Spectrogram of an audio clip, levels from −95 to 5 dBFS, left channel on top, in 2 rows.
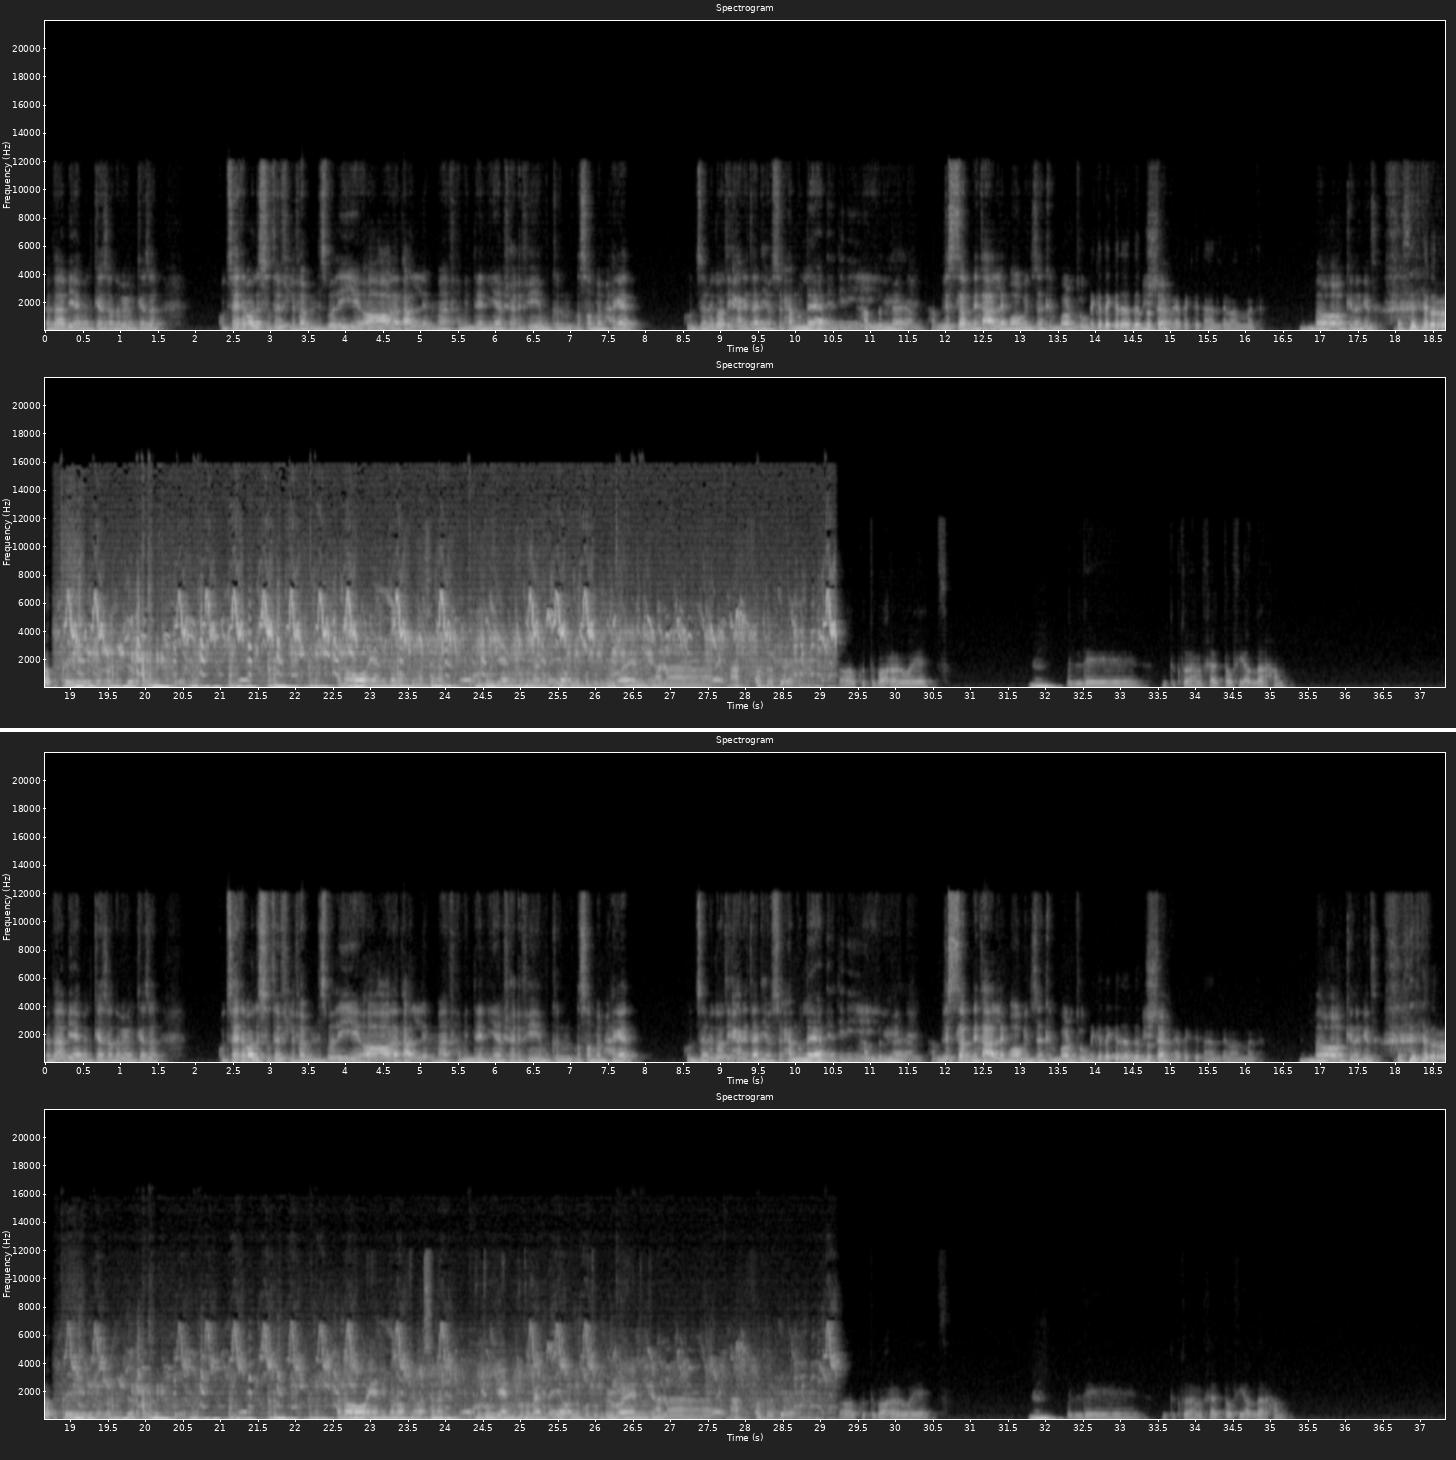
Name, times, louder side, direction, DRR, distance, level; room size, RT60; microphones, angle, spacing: voice 1, 0.0-1.8 2.3-7.9 8.5-11.4 11.9-14.1 14.4-15.0 16.7-18.5 22.5-26.9 31.8-32.2, right 1 dB, 40° right, 1.5 m, -28 dB
voice 2, 6.8-7.1 10.7-12.3 14.0-15.1 15.4-16.1 18.0-20.6 26.8-28.8 29.2-30.4 32.3-33.3 33.6-35.2, left 3 dB, 35° left, 0.7 m, -34 dB
sound 1, 18.8-29.2, left 5 dB, 70° left, 0.6 m, -23 dB
8.9 x 4.4 x 5.3 m
head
